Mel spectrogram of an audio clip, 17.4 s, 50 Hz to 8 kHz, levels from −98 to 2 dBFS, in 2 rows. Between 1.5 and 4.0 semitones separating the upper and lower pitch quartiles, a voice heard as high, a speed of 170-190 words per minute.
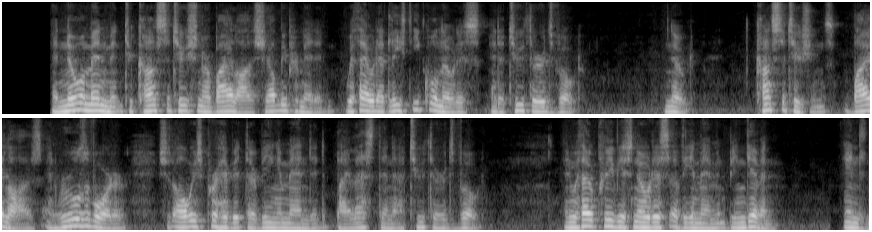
No: average, 3.5 semitones; low, 135 Hz; average, 175 wpm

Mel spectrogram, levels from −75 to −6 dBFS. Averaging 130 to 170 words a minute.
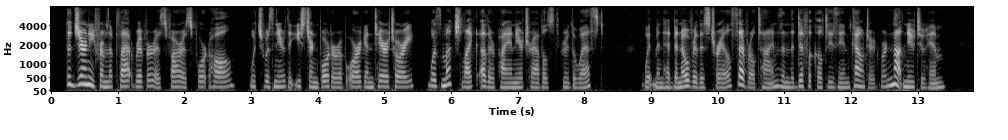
No: fast, 205 wpm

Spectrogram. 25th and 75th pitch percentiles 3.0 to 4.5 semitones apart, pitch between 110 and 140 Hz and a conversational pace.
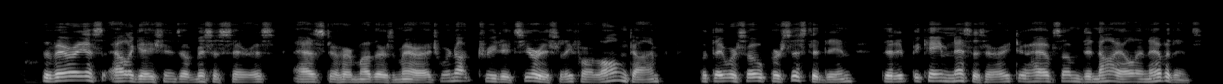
Yes: average, 4.0 semitones; low, 135 Hz; average, 170 wpm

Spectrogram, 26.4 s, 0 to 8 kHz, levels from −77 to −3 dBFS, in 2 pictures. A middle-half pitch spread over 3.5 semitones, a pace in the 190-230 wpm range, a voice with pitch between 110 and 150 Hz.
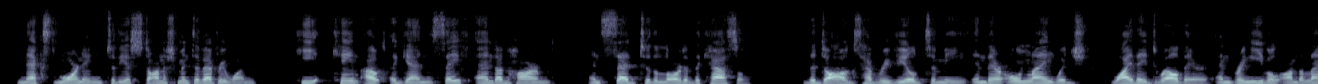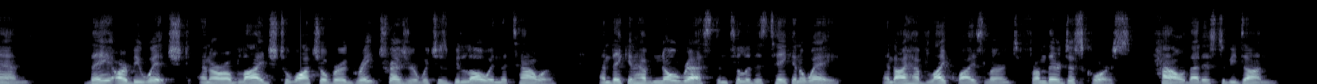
Yes: average, 4.7 semitones; average, 195 wpm; low, 135 Hz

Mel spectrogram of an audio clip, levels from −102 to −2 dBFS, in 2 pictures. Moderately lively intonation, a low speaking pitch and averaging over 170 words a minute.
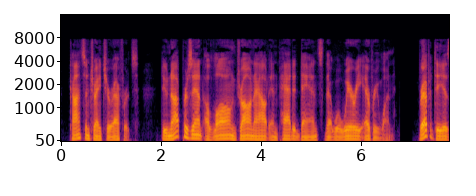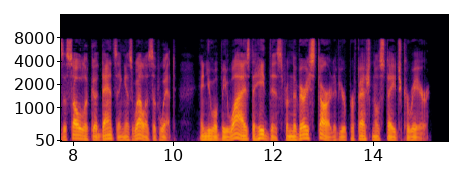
Yes: average, 3.2 semitones; very low, 80 Hz; average, 180 wpm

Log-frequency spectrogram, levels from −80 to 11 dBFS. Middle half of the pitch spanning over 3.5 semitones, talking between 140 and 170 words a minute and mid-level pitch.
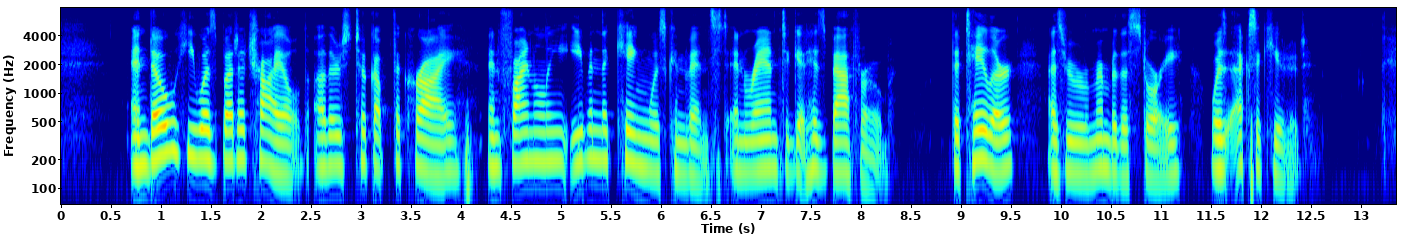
Yes: average, 4.0 semitones; average, 155 wpm; medium, 165 Hz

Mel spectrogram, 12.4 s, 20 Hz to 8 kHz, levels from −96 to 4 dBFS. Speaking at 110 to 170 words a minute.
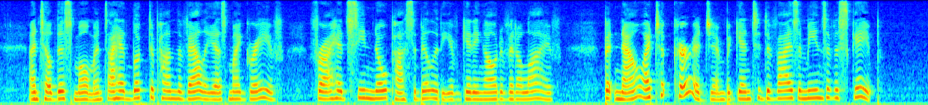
No: average, 180 wpm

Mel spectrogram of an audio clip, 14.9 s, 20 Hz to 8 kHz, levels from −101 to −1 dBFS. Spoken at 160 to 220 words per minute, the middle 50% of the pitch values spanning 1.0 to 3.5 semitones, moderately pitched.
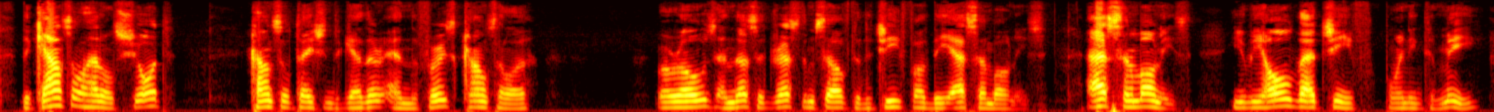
No: average, 140 wpm; average, 3.2 semitones; medium, 150 Hz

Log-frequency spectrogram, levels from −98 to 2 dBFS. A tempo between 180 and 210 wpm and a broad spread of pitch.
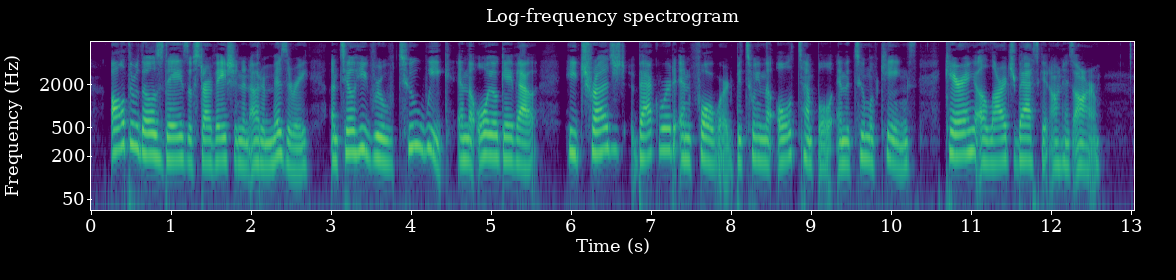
No: average, 185 wpm; average, 4.3 semitones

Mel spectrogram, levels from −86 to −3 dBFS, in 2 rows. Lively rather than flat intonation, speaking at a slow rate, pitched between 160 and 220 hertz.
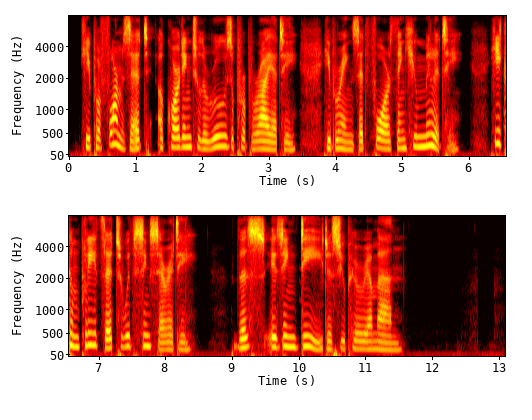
No: average, 4.5 semitones; slow, 120 wpm; medium, 185 Hz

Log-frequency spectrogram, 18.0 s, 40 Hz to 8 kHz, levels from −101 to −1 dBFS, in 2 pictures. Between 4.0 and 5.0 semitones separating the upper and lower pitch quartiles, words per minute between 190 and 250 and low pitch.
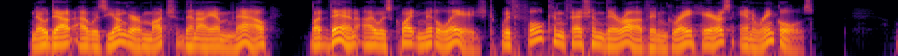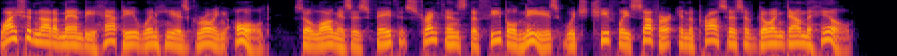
Yes: average, 4.4 semitones; average, 195 wpm; low, 120 Hz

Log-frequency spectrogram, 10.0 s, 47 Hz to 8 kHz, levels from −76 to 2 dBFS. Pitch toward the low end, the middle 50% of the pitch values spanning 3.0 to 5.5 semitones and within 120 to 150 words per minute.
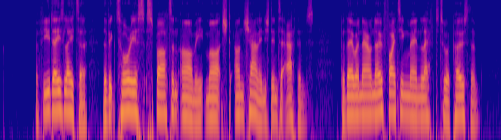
Yes: low, 115 Hz; average, 3.4 semitones; average, 140 wpm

